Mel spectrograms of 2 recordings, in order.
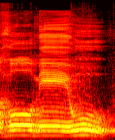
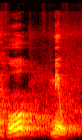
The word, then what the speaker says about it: Romeu: Eu não falo Romeu. Não, é Romeu. É uma vez só. Eu abro a boca uma vez só para falar meu. Eu não falo meu.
